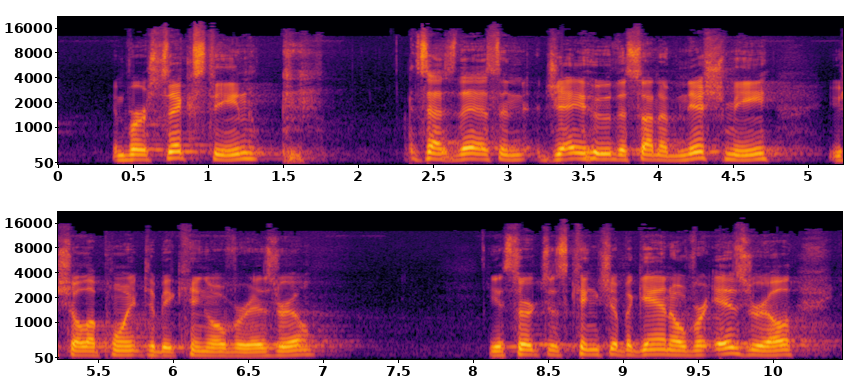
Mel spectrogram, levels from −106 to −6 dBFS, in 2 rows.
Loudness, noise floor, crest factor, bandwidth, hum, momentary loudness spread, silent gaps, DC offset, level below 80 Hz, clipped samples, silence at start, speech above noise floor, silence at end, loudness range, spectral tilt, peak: -26 LUFS; -70 dBFS; 18 dB; 18 kHz; none; 10 LU; none; under 0.1%; -72 dBFS; under 0.1%; 0.35 s; 44 dB; 0.1 s; 2 LU; -3.5 dB/octave; -8 dBFS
